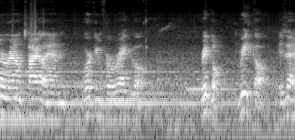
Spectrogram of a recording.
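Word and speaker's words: Ricoh: Rico. Is that how you say it? Yeah, Rico.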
